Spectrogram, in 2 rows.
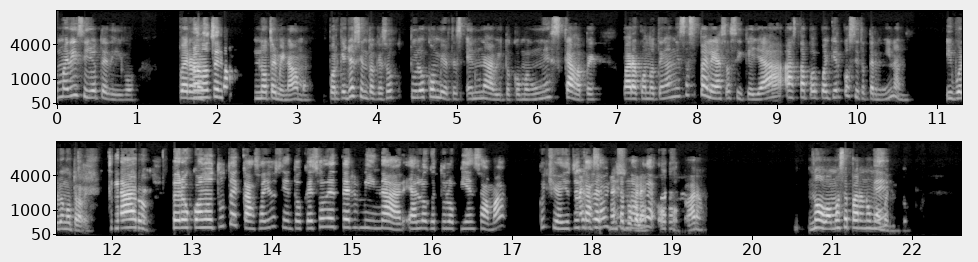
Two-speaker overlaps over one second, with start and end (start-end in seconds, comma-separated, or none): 17.8-19.1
